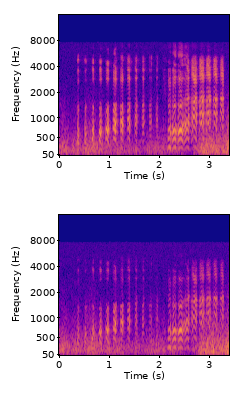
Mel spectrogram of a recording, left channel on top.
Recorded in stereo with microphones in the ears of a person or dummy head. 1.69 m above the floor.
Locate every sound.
0.4 s laughter: 60° left (ahead or behind); by 3.3 s 90° left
